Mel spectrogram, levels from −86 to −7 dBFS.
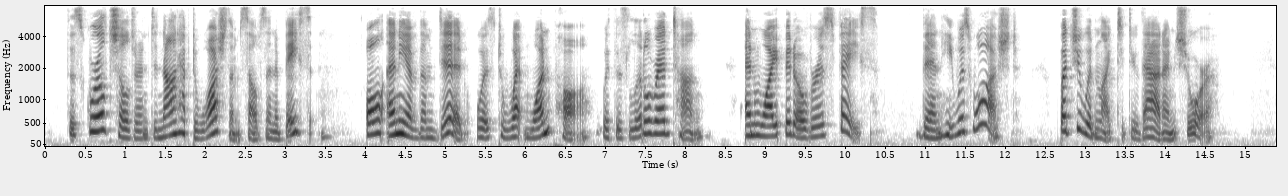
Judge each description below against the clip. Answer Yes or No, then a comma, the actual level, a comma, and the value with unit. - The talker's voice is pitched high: Yes, high, 225 Hz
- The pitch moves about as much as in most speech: No, wide, 6.9 semitones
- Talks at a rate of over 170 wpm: Yes, average, 180 wpm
